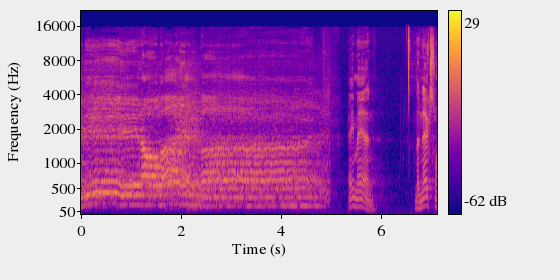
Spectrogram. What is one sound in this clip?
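A man preaches with animation through a microphone in a reverberant hall.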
